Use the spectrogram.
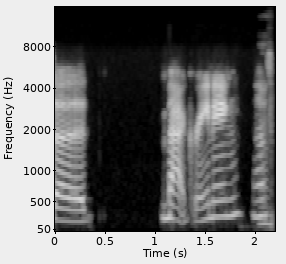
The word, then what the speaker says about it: Groening: Although I feel like that kind of makes sense because I know that it's a Matt Groening.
